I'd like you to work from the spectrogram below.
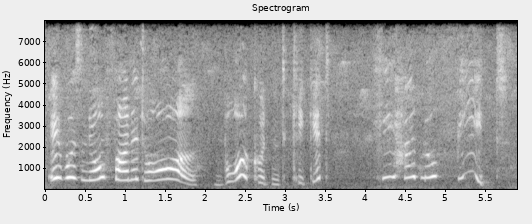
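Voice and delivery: high, loud exaggerated woe; mock dismay. A narrator's reading. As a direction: ham up Boa's disappointment. Sad birthday, reading to kids.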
